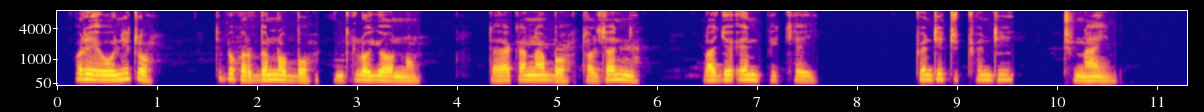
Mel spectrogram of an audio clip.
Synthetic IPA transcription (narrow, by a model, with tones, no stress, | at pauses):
ɔ˦ɾie˨wo˨ni˦tɔ˨ | ti˦pɛ˦kɔ˨ɾbɛ˦nɔ˦bɔ˨i˨ŋki˦lɔjɔnɔ˨m | ta˨ja˦ka˦na˦bɔ˨tɔ˨lt͡ʃa˦ni˨ | la˦d͡ʒɔʔɛ˦npikʰe | twɛ˦ntitu˨tʰwɛ˦nti˦ | tʰunajn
